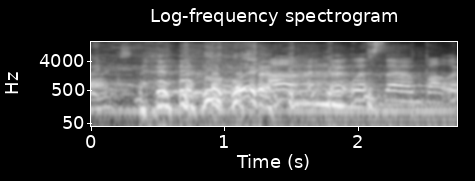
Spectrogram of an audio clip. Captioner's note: laughter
